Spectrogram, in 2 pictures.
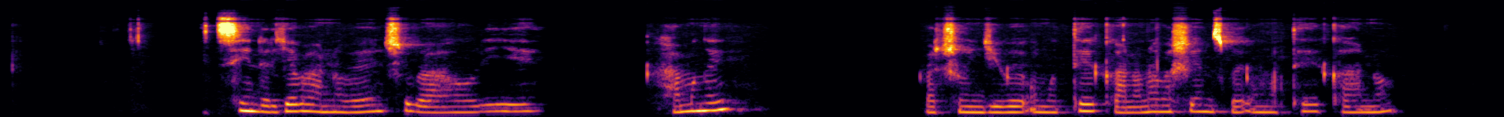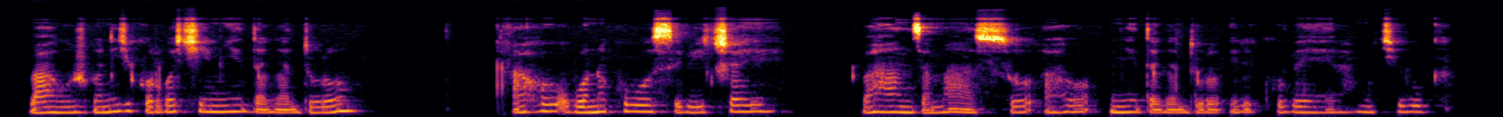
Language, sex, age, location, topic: Kinyarwanda, female, 36-49, Musanze, government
